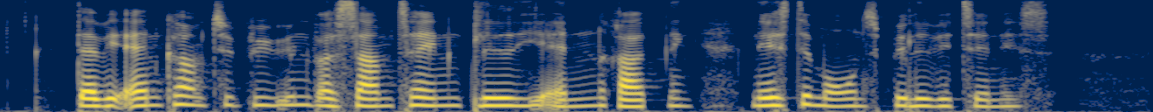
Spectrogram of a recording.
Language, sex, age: Danish, female, 25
